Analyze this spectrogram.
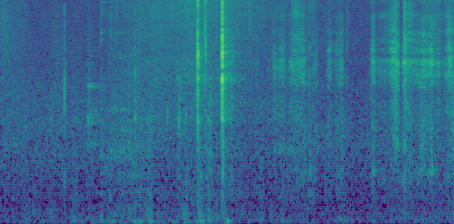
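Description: Metal parts click as a man handles a device.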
